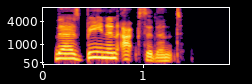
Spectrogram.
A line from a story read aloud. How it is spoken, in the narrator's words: said George curtly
